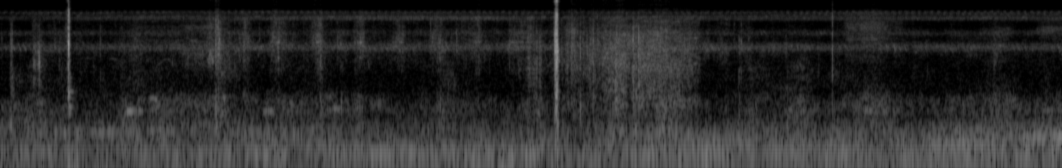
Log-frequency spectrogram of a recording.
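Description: Quiet outdoor ambience with a faint steady drone of insects, broken by a few sharp clicks, the loudest about seven seconds in.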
